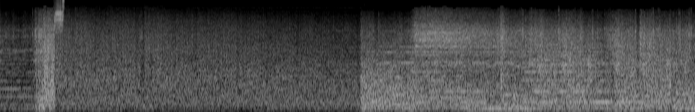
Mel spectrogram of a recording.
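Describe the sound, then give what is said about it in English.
A burning hut explodes during a battle at the Alamo with Texian raiders nearby: a dense, roaring rumble with a brief burst early on, then an abrupt jump to a louder, sustained crackling roar. “The huts are in flames, and one of them explodes behind the Texian raiders.”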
